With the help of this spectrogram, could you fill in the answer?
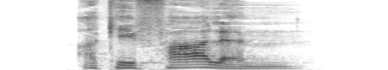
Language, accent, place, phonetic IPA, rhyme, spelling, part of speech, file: German, Germany, Berlin, [akeˈfaːləm], -aːləm, akephalem, adjective, De-akephalem.ogg
- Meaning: strong dative masculine/neuter singular of akephal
